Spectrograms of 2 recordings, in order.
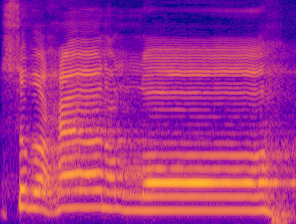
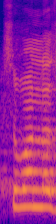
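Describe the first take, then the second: First: It is said slowly, once in a breath. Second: It is said rapidly, many in a breath.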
